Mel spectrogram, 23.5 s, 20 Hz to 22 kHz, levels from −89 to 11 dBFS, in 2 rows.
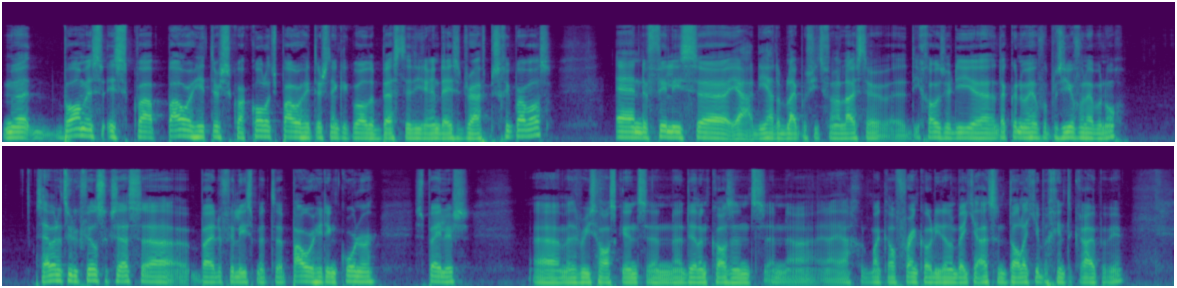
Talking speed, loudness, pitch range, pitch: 225 wpm, -18 LUFS, 100-115 Hz, 105 Hz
